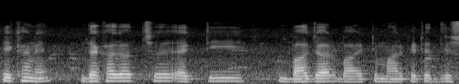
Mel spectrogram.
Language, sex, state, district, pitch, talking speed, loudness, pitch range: Bengali, male, Tripura, South Tripura, 140 Hz, 115 wpm, -19 LUFS, 130-155 Hz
